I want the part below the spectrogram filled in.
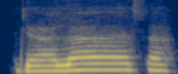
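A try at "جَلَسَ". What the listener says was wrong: Gak ada yang panjang. Kenapa panjang? Gak ada yang panjang.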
